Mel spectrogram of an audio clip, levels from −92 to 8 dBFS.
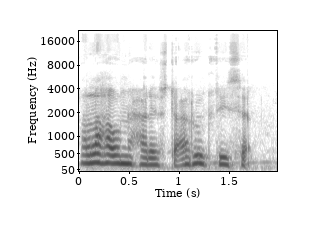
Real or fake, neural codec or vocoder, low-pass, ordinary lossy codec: fake; vocoder, 44.1 kHz, 128 mel bands every 512 samples, BigVGAN v2; 19.8 kHz; Opus, 32 kbps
